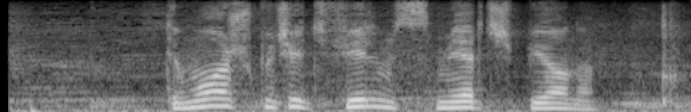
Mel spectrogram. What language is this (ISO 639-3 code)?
rus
